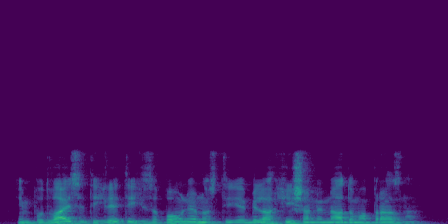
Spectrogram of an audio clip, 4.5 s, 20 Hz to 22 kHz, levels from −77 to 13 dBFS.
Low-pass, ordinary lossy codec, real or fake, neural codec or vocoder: 7.2 kHz; none; real; none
